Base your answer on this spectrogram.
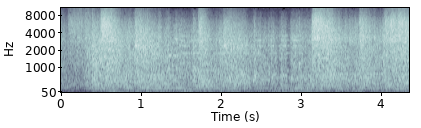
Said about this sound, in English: brothers and their accomplices return fire as they beat a hasty retreat. Sheriff Mosley and his men break cover and fire at the cart as it tears through the town.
